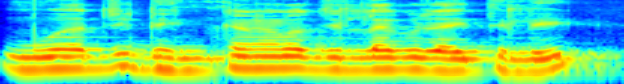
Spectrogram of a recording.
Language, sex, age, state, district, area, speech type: Odia, male, 18-30, Odisha, Dhenkanal, rural, spontaneous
